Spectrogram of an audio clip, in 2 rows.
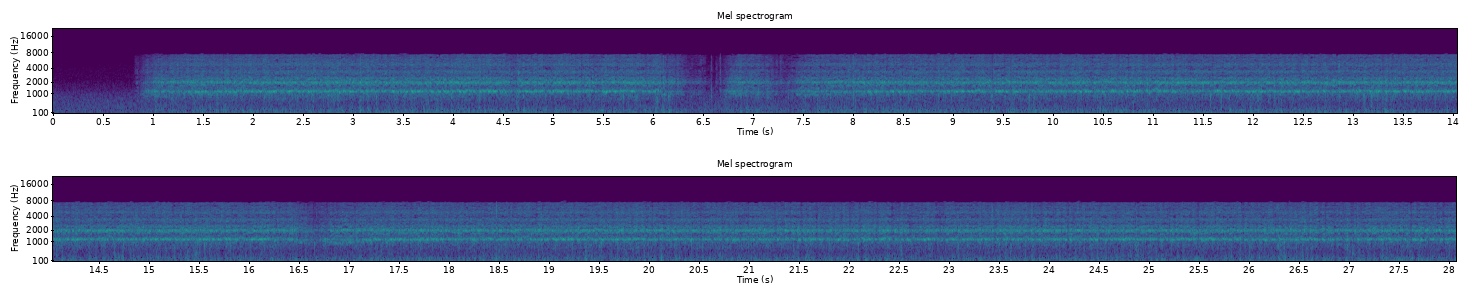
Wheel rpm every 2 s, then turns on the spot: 90, 160, 160, 80, 160, 160, 160, 160, 140, 160, 160, 160, 160, 160.
none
